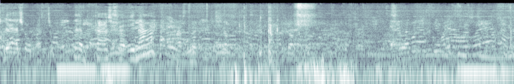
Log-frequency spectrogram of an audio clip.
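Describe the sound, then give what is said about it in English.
Dense crowd chatter fills the busy Sunday market in Chichicastenango in the Guatemalan highlands, where the town is taken over by market stalls; many overlapping voices blend into a steady hubbub, with occasional sharp clatters and a low hum coming and going beneath. “Every week, crowds gather as the town is taken over by market stalls selling everything from tourist souvenirs and textiles to electricals and fresh food and, at the time we were there, musical Christmas lights.”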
